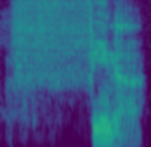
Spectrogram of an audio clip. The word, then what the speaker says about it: fine: Fine is pronounced fina, meaning the end of a piece of music.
